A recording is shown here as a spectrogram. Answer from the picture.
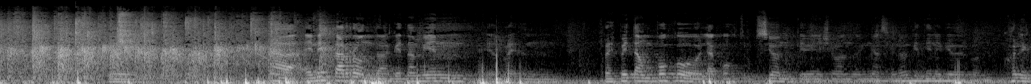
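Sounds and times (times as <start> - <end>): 
audience applause welcoming a speaker at a talk on the Church and dictatorship: 0.0 - 3.4
speech: 3.1 - 5.2, 6.0 - 10.3.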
